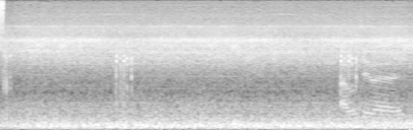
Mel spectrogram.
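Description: Aircraft engines roar during takeoff as a loud, steady broadband rumble in a cockpit, with faint radio-like voices breaking through briefly under the noise.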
